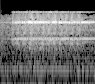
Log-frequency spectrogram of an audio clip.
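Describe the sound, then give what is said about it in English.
A doorbell rings in one steady, unbroken electric jangle, shrill and metallic, lasting about two seconds with no pauses and no voices. “Uh, uh, somebody at the door.”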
